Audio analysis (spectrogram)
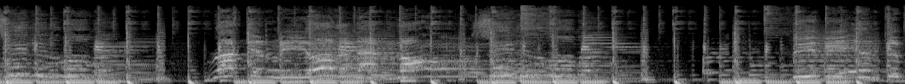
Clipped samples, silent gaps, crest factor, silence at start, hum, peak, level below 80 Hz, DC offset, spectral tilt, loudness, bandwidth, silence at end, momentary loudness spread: under 0.1%; none; 16 dB; 0 s; none; -4 dBFS; -28 dBFS; under 0.1%; -5 dB/octave; -21 LUFS; 17 kHz; 0 s; 8 LU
